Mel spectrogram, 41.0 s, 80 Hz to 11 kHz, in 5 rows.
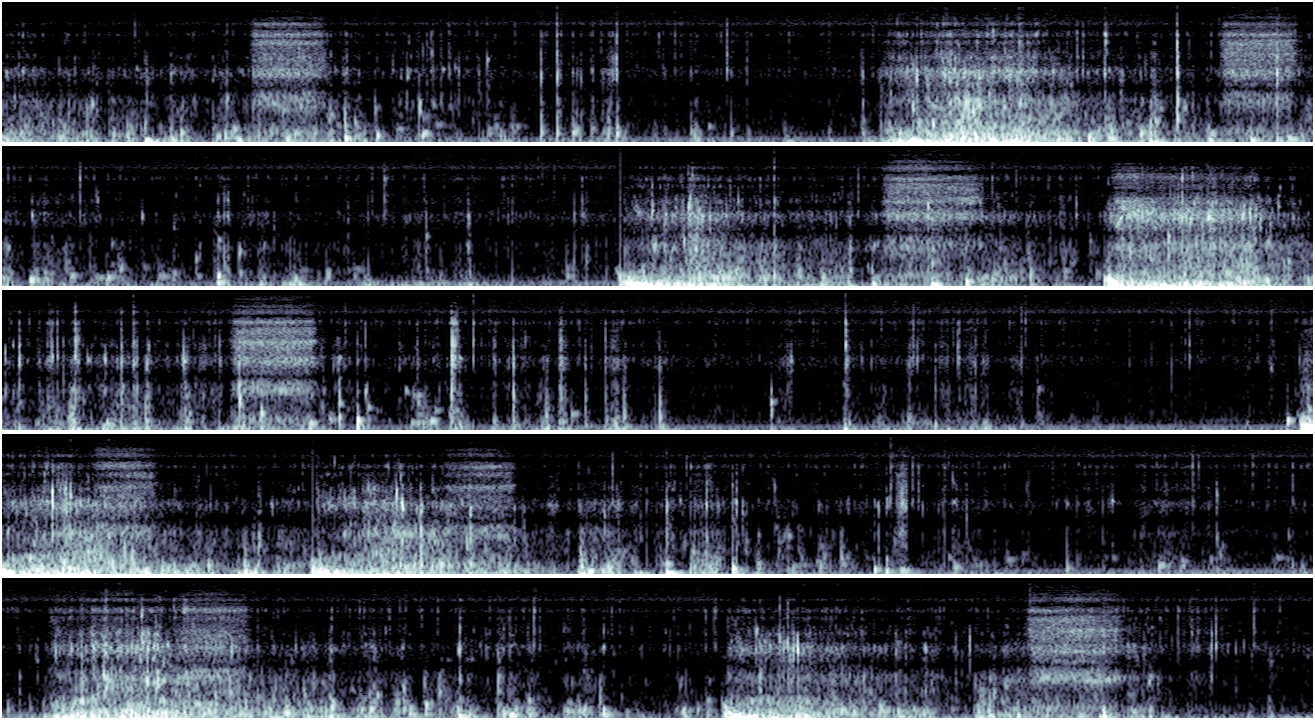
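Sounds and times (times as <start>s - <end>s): bubbling exhalations underwater: 0.0s - 3.7s, 5.4s - 10.6s, 11.8s - 19.3s, 24.4s - 31.0s, 31.8s - 40.3s
regulator hissing inhalations: 1.6s - 2.1s, 7.6s - 8.2s, 13.7s - 14.4s, 17.8s - 18.5s, 39.2s - 40.0s.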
